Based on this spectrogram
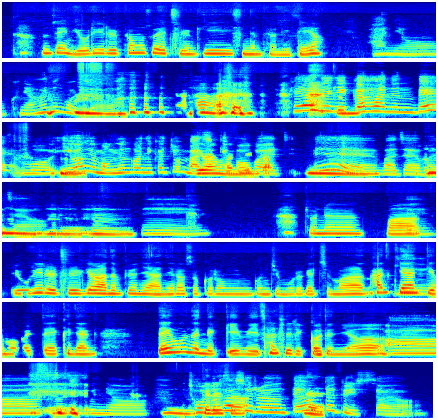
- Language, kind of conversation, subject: Korean, unstructured, 건강한 식습관을 꾸준히 유지하려면 어떻게 해야 할까요?
- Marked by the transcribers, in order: static; other background noise; laugh; distorted speech; laugh; laugh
